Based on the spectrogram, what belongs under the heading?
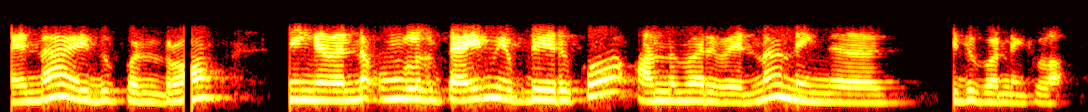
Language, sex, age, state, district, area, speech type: Tamil, female, 18-30, Tamil Nadu, Dharmapuri, rural, conversation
